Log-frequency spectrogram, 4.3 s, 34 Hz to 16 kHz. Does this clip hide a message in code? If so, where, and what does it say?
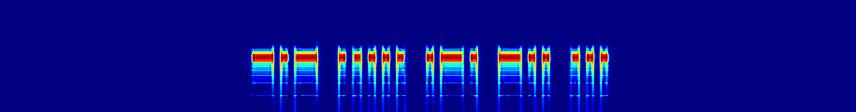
Yes: Morse code from 1.3 to 3.0 s, heard as a keyed tone, about 33 wpm, 700 Hz. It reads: K5RDS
